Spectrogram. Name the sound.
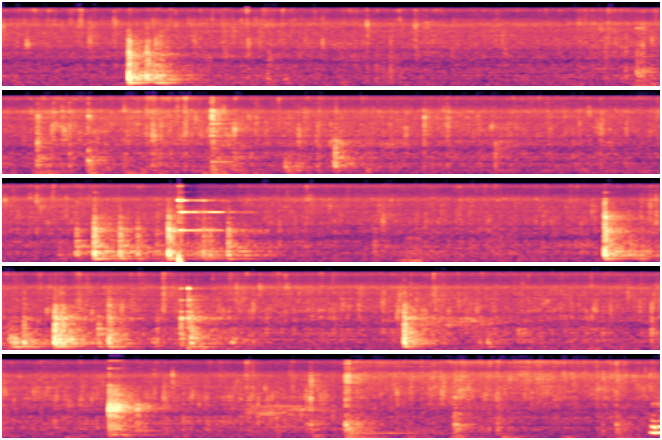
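stirring garlic frying in a pan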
